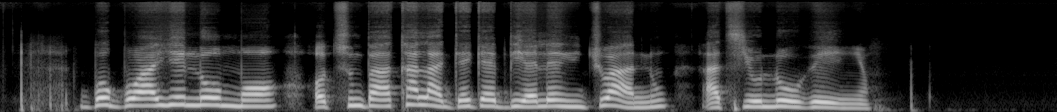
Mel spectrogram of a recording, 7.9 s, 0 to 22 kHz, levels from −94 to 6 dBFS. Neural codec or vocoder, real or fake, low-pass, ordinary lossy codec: autoencoder, 48 kHz, 32 numbers a frame, DAC-VAE, trained on Japanese speech; fake; none; none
